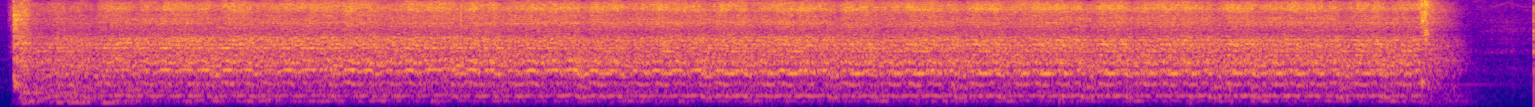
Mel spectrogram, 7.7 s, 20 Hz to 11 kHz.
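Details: 1967 Triumph GT6 parked since 1999, after fresh oil and carb bowls filled, battery charger at 13.5 V, choke on: about seven seconds of even cranking, roughly three turns a second, never catching or firing; cranks but won't start.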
